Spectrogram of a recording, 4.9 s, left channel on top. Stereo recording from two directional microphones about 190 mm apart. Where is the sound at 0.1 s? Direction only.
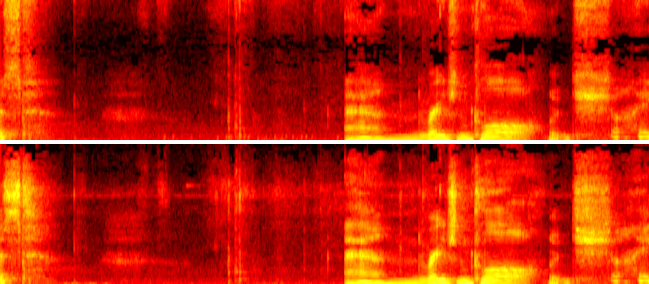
5° right (ahead or behind).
